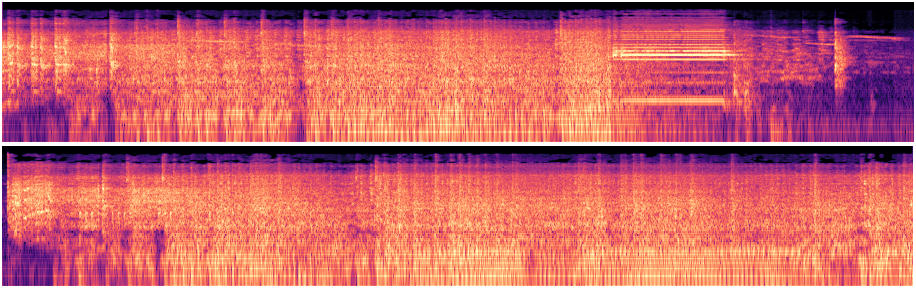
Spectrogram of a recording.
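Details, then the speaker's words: Smoky motorcycle with hard starting and misfire: the engine catches after a cut-out, then runs rough and uneven, a horn in the background; the cause is a carbon-fouled spark plug. "kalimitan ang pinagmumulan ng ah hard starting dahil itong motor na ' nag-uusok Ibig sabihin Yung kanyang spark plug na puno na ng Carbon"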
